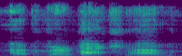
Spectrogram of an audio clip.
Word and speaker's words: VRBPAC: Is it VRBAC? VRBAC? VRBAC? How does it normally pronounce? VRBAC.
